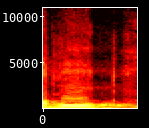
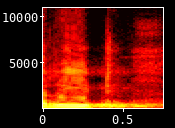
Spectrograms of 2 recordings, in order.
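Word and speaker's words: rate: अब अगले एट में जोड़ेंगे है ना तो आर ए टी ई तो आर से र ए से ए की मात्रा और टी है तो ट हो जाएगा रेट इ साइलेंट हो जाता है।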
